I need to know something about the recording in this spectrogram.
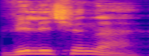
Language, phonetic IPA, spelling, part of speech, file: Russian, [vʲɪlʲɪt͡ɕɪˈna], величина, noun, Ru-величина.ogg
- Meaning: 1. size, magnitude (dimensions or magnitude of a thing) 2. quantity, amount 3. value 4. celebrity, coryphaeus, luminary 5. quantity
